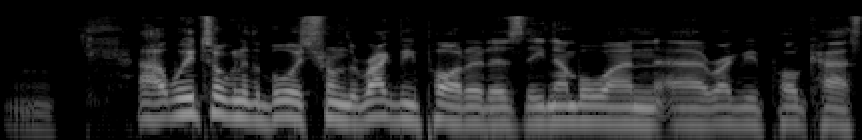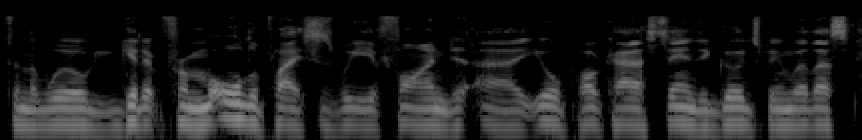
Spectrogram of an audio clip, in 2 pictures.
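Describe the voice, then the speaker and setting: A man hosting a radio interview, asking questions in a relaxed, hesitant way with fillers. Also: medium pitch, brisk, dry recording, clean studio sound. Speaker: radio host.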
